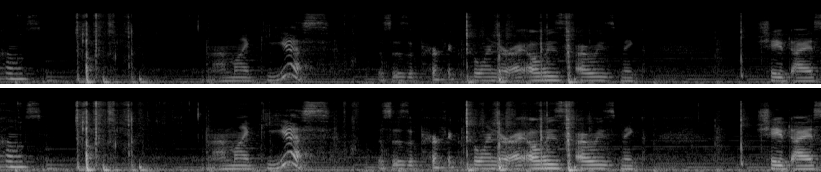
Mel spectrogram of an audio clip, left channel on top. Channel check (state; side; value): quieter; left; 7.9 dB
